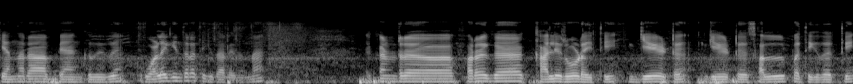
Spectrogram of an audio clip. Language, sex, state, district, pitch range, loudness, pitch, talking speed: Kannada, male, Karnataka, Belgaum, 115-135 Hz, -21 LUFS, 125 Hz, 120 wpm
